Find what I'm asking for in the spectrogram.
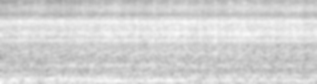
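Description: Electric motorcycle motor running, a steady high-pitched whine with a constant mechanical hum, close and even, with no voices.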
